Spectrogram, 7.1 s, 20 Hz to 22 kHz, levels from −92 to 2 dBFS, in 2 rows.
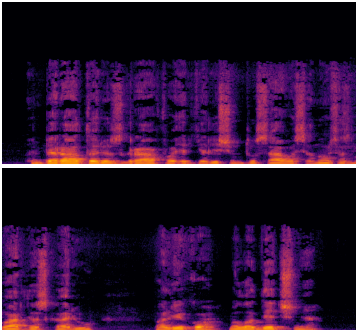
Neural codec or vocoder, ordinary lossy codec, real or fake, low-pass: none; MP3, 64 kbps; real; 14.4 kHz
